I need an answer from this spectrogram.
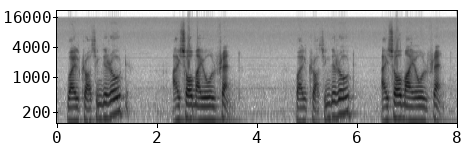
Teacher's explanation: utterance and you have to break it into different tone groups you often say the incomplete part of the sentence with a rising tone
